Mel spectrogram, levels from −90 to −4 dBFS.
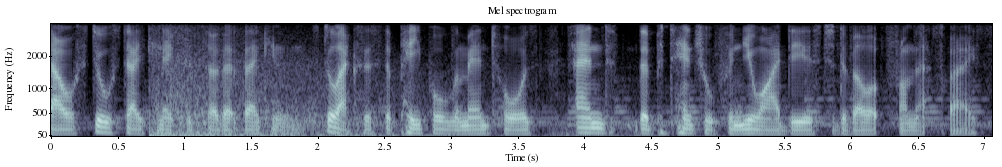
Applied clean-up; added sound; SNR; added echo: none; Explosion; 14 dB; none.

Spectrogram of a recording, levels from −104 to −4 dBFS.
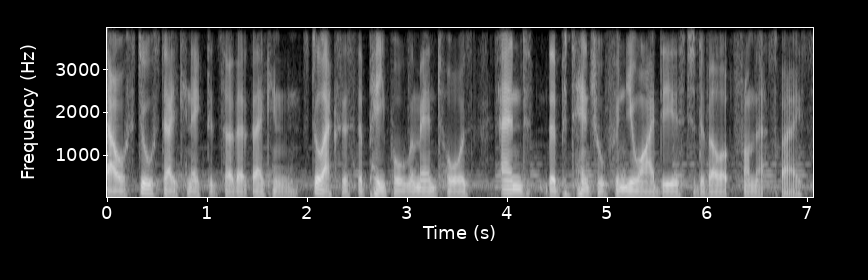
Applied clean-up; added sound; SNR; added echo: none; none; none; none.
